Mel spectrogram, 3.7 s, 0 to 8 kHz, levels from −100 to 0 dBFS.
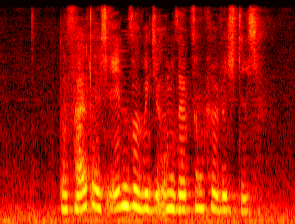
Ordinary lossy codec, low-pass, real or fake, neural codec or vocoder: none; 7.2 kHz; fake; codec, 44.1 kHz, 3.4 kbps, Pupu-Codec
